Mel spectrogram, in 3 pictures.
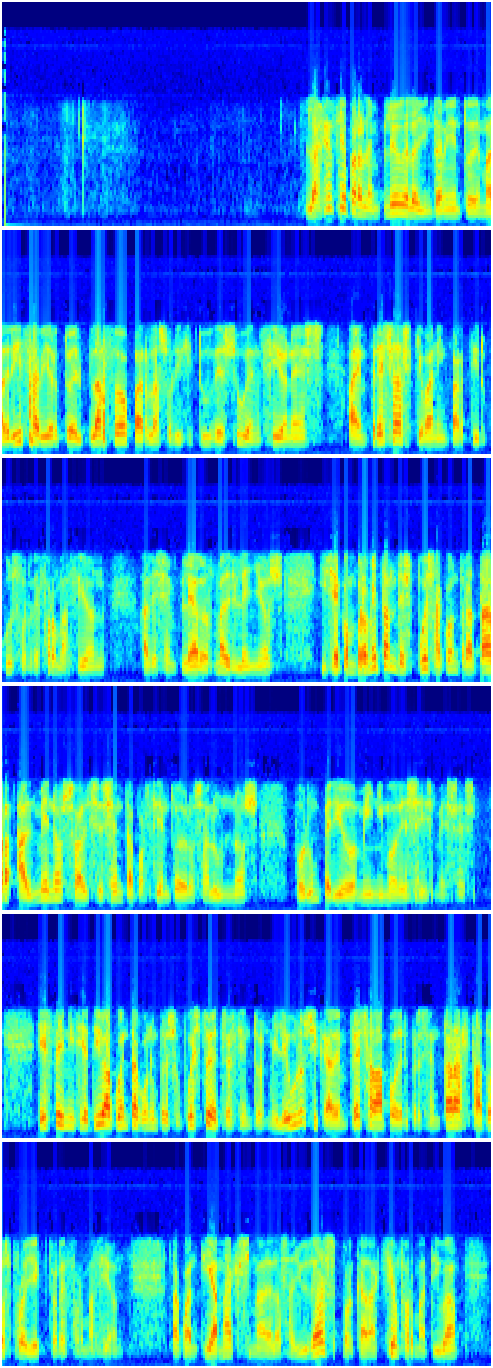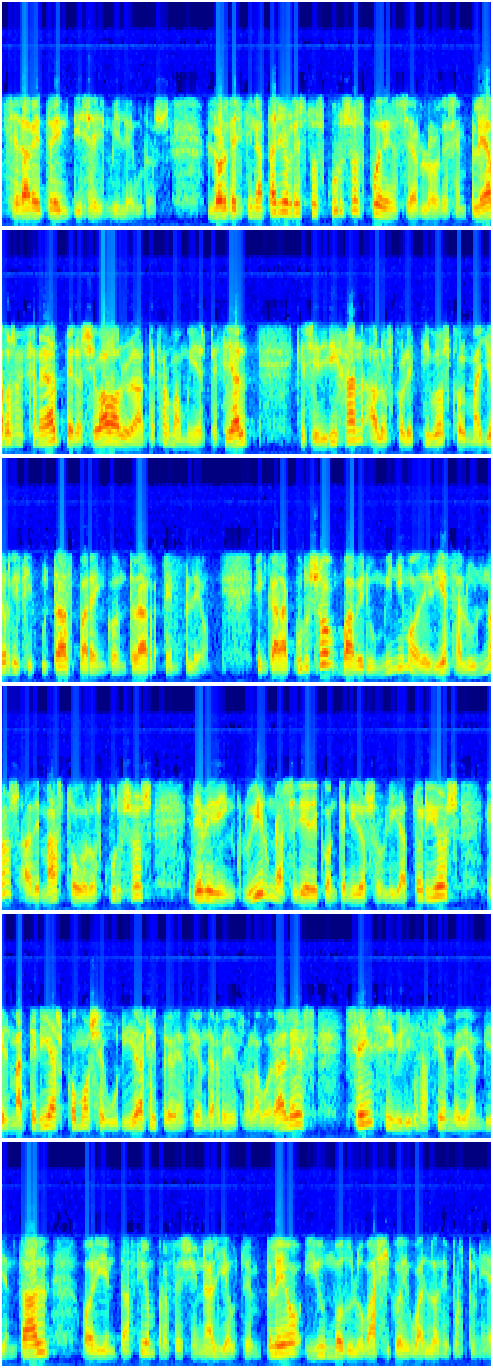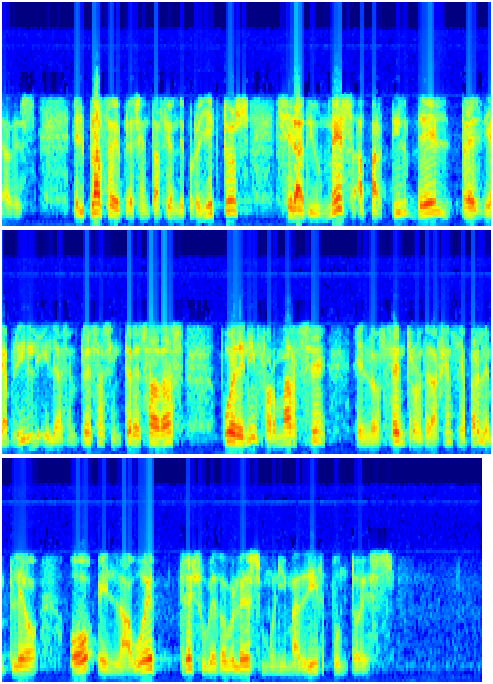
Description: Nueva ventana:Declaraciones delegado Economía y Empleo, Miguel Ángel Villanueva: subvenciones formación desempleados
